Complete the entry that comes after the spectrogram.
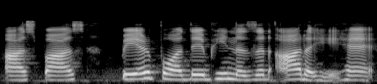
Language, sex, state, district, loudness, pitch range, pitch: Hindi, female, Jharkhand, Garhwa, -14 LUFS, 205-235 Hz, 220 Hz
